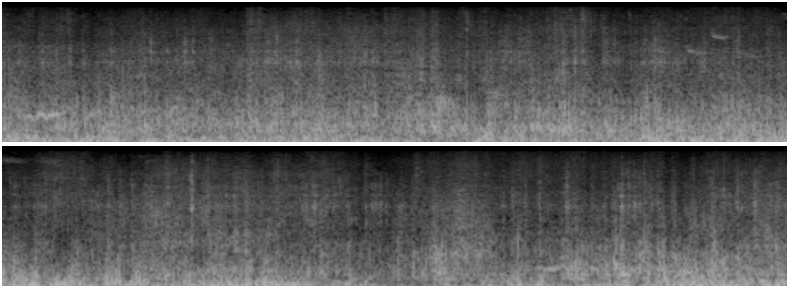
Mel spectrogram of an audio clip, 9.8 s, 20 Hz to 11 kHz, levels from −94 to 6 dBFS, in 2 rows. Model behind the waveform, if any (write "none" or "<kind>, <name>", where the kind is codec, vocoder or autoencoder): none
